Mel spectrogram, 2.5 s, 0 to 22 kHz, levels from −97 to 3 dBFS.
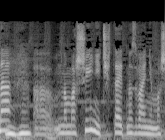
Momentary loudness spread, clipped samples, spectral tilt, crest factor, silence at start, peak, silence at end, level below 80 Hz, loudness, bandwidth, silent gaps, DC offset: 8 LU; under 0.1%; -4.5 dB/octave; 14 dB; 0 s; -4 dBFS; 0 s; -42 dBFS; -20 LUFS; 11.5 kHz; none; under 0.1%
